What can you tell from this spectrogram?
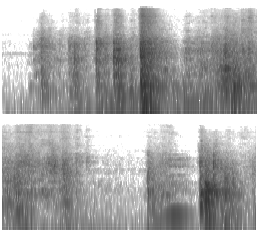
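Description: Cardboard and packing paper rustling and crinkling as parts are unpacked from a plastic poly cart tub. Irregular knocks of parts and packaging against the tub run through it, and the sharpest knock comes about a second and a half in.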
